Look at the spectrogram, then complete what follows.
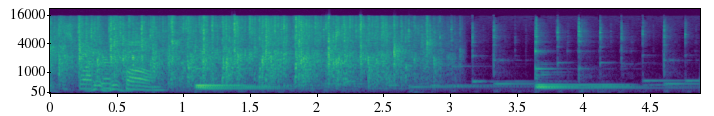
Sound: applause

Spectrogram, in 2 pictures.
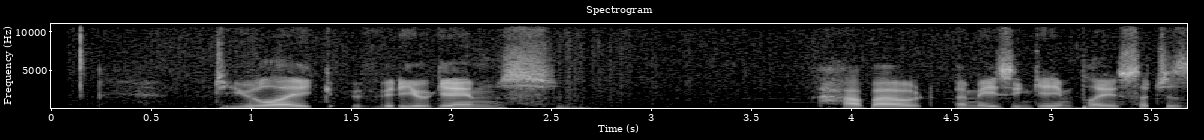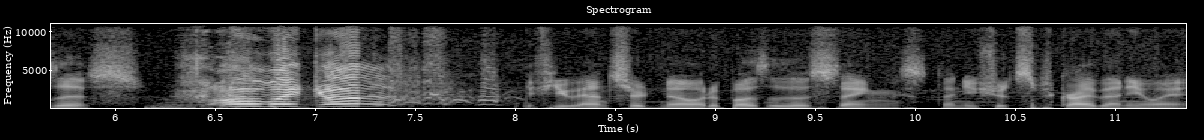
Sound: intelligible monkey noises

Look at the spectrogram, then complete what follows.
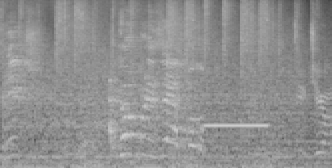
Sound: beep

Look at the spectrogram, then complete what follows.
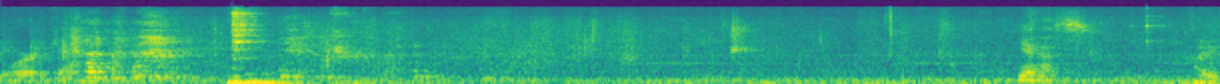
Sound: laugh

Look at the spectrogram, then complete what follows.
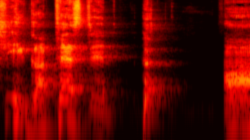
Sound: hiccup

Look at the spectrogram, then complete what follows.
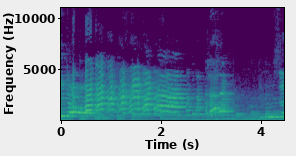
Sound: laughing

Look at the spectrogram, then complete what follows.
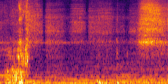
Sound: growling

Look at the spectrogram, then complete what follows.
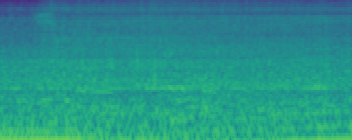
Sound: sound of car pulling away

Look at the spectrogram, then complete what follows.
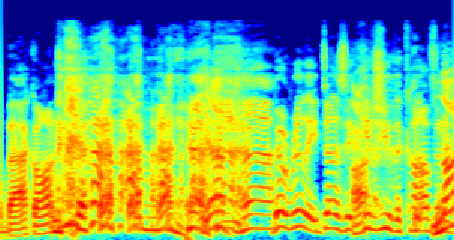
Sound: everyone laughs

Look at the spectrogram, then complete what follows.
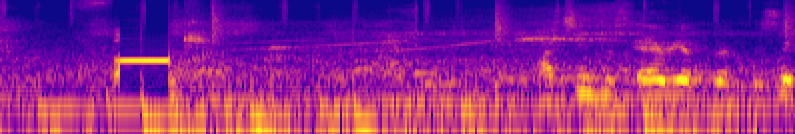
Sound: beep

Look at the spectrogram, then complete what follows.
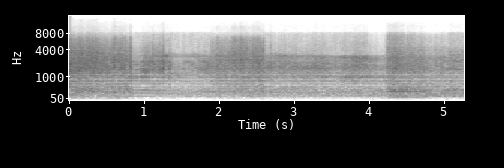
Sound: machine gun sounds; sound of plane nose-diving

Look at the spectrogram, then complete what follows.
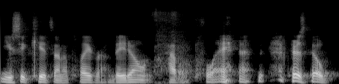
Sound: laughs

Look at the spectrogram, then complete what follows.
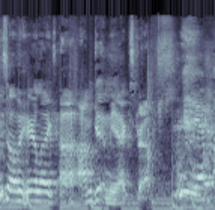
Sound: in heavy voice

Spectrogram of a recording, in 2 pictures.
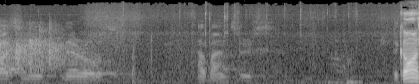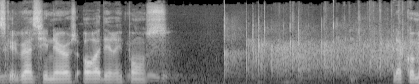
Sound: some Applause; some Applause

